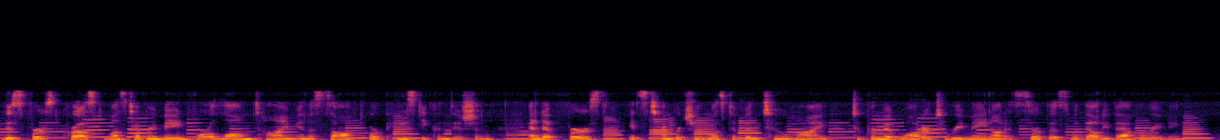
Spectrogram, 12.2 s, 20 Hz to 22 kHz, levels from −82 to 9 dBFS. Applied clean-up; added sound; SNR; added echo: none; Wind instrument, woodwind instrument; 13 dB; reverberation time 0.3 s.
